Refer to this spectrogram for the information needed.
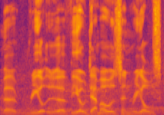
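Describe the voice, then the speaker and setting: A man's voice: lowish voice, a little slow. A man who coaches voice acting, giving casual explanatory answers in an interview. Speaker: voice actor and coach. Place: convention. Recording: music playing behind the voice.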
